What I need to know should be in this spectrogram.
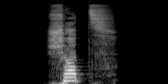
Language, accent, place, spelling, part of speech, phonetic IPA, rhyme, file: German, Germany, Berlin, Schotts, noun, [ʃɔt͡s], -ɔt͡s, De-Schotts.ogg
- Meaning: genitive of Schott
